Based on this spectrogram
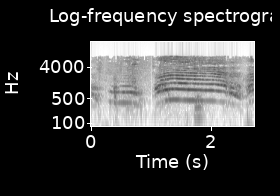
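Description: A two-month-old baby cries in a family home: a few short, broken wails at first, then one long, loud, high-pitched sustained cry, and another cry starting at the very end.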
